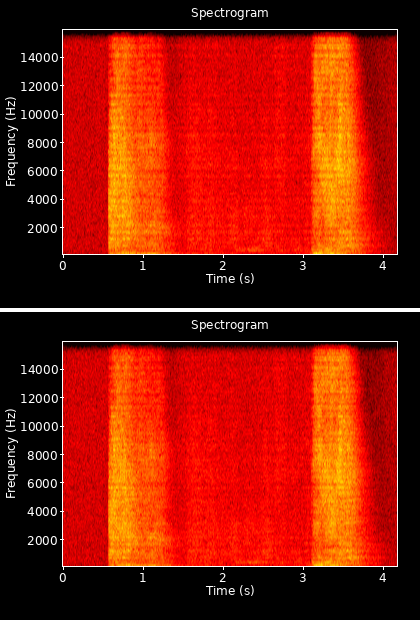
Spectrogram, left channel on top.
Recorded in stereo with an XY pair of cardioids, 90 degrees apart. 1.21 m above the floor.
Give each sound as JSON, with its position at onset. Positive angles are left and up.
{"t": 0.6, "sound": "a zipper", "azimuth_deg": 25, "distance_m": 1.1}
